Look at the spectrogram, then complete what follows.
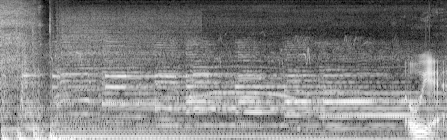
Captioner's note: aerosol can hissing; birds chirping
